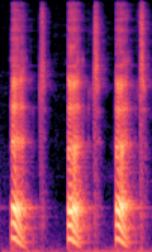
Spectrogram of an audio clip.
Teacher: So the word 'at' has a second rhythmic pronunciation where you reduce that /æt/ vowel sound to a schwa so you get /ət/ /ət/ /ət/ And whenever you have a schwa in a syllable in English it means that it's a weak unstressed syllable.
